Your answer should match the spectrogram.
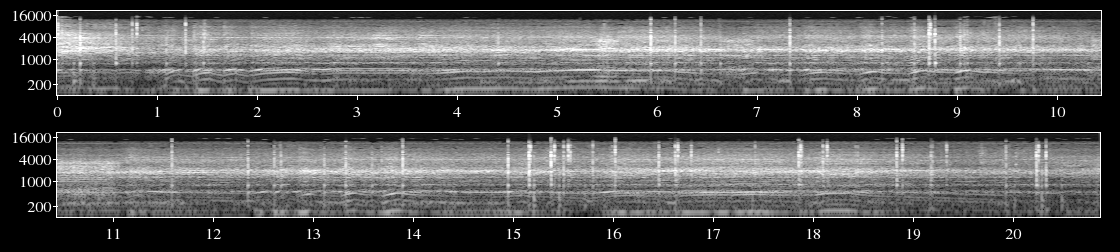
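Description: Snowmobile engine running hard through deep snow, its pitch rising and falling as the throttle is worked, with a steady whine over it and scattered sharp ticks.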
